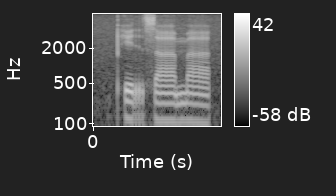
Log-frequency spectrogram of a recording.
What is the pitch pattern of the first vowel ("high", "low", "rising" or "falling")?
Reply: low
